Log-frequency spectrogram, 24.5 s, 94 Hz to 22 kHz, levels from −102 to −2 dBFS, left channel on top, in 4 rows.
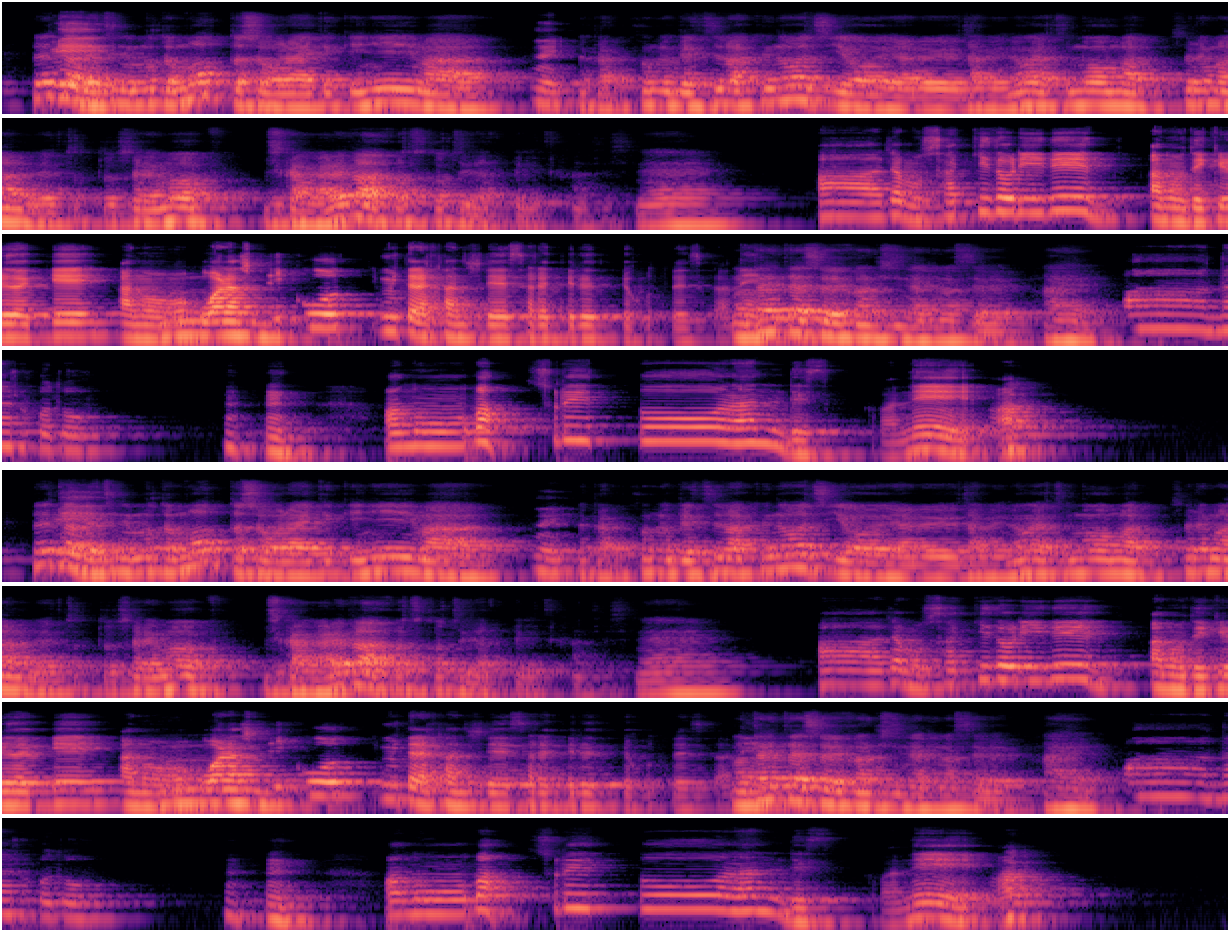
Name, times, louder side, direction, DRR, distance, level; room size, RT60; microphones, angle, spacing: voice 1, 0.2-2.5 3.0-7.2 7.4-8.8 9.3-9.7 13.0-13.6 15.9-17.7 23.4-23.5, left 2 dB, 10° right, -5 dB, 2.6 m, -33 dB
voice 2, 10.2-15.2 15.6-16.1 17.9-18.8 19.5-19.8 20.3-20.9 21.2-22.4 22.8-23.5, left 3 dB, 50° left, 9 dB, 0.7 m, -32 dB
11.0 x 4.4 x 2.2 m, 0.63 s
head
